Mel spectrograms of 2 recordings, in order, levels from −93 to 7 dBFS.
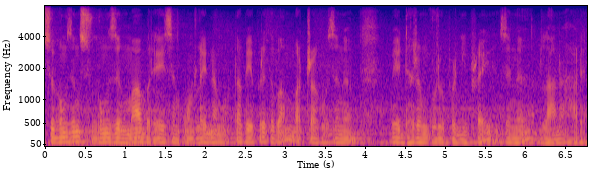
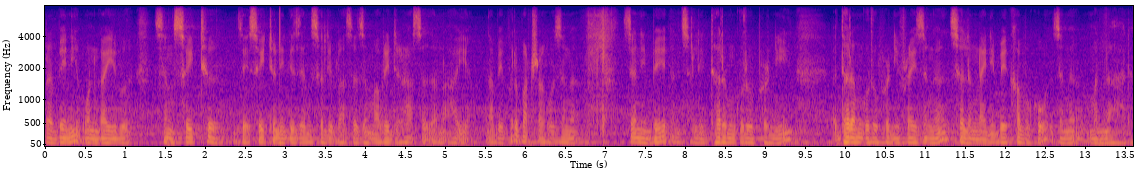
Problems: constant background noise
